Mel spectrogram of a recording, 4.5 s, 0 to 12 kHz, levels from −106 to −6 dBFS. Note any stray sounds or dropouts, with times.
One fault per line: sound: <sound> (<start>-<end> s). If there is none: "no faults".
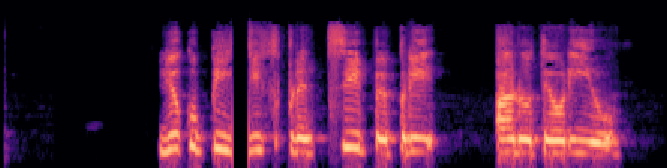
sound: dropout (1.6-1.7 s)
